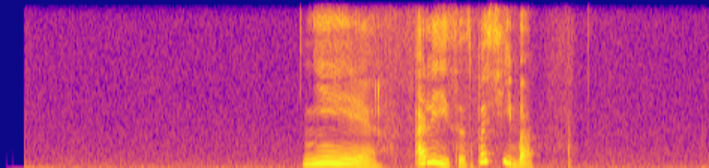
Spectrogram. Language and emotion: Russian, positive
